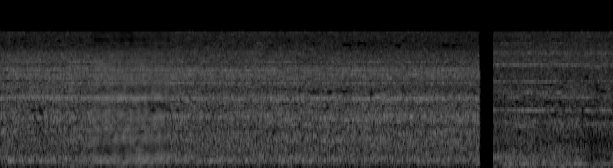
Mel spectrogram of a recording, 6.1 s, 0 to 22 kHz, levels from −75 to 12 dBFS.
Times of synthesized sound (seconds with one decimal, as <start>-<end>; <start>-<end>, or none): 0.9-1.7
